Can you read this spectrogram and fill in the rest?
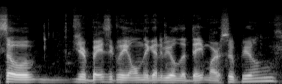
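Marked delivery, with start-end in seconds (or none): none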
